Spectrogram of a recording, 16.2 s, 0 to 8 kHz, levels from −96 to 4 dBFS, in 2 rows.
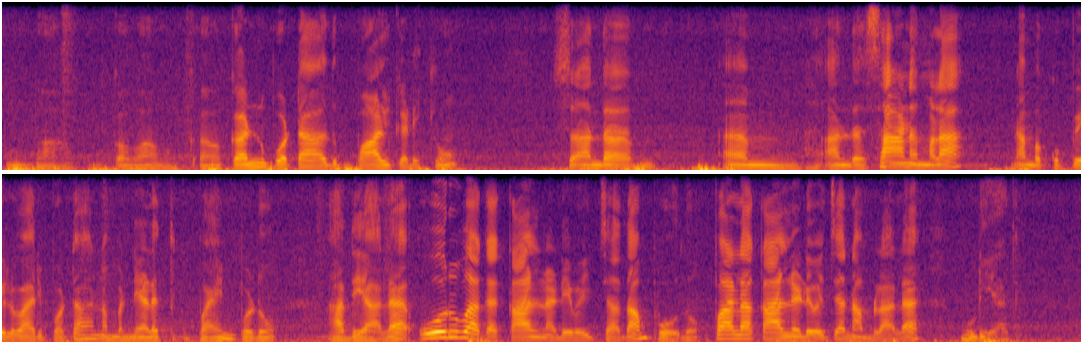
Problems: constant background noise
